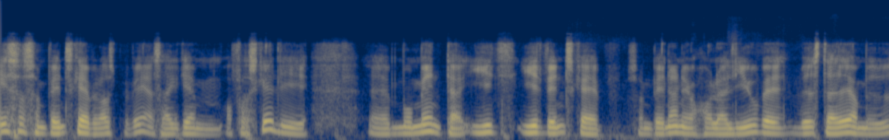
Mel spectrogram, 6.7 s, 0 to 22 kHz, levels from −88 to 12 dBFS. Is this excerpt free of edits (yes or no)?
yes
